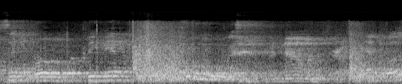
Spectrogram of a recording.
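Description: A heavy body slamming onto a wrestling ring's canvas and boards after a dive off the top rope. A single loud crash about a second in rings on briefly in the hall.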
